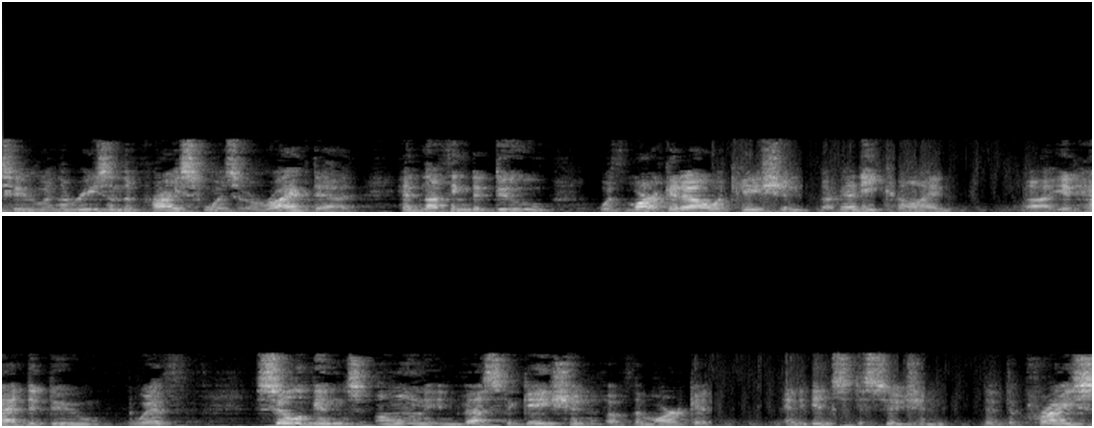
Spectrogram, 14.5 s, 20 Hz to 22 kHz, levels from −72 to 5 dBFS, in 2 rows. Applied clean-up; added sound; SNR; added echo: neural separator model SepFormer DNS4.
